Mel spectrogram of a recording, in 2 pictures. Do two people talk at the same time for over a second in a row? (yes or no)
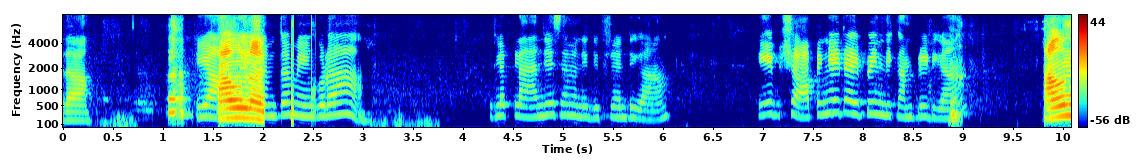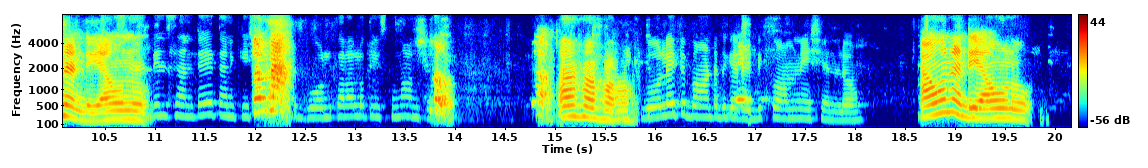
no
